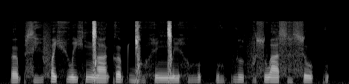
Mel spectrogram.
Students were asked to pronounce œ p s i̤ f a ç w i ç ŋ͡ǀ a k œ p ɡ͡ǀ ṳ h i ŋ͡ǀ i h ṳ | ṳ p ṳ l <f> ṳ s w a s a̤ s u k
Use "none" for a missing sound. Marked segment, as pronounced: f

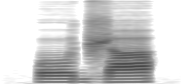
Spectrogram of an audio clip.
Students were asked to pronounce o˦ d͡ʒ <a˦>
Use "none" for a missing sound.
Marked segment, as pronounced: a˦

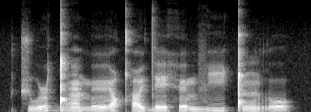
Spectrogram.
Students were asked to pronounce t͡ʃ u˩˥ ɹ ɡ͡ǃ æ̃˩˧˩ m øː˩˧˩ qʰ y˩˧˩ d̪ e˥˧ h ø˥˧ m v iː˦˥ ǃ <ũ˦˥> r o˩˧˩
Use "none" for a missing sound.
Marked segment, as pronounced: ũ˩˧˩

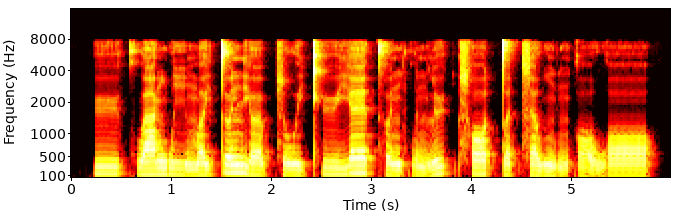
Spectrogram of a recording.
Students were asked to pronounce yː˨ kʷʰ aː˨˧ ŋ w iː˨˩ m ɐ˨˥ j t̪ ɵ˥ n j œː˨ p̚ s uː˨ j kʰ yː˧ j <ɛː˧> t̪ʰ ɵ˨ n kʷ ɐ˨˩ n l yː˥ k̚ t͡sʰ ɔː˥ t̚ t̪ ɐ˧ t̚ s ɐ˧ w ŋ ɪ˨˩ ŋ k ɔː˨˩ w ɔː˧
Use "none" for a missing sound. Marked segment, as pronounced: ɛː˥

